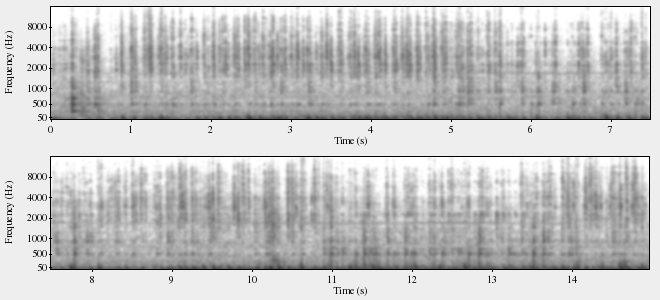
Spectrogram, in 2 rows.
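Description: Fingertips tap and scratch the front and back of a hollow wooden ukulele body held close to the mic, giving a steady stream of quick, dry, low knocks mixed with faint scratchy rustle. The taps are short and barely ring, with a faint tone near 500 Hz running underneath.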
